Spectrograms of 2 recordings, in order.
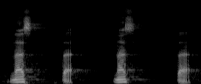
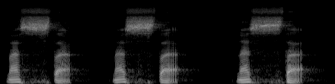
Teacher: huruf sin mengalir sehingga tidak boleh terputus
